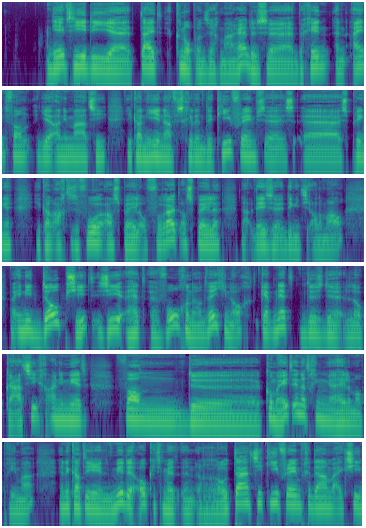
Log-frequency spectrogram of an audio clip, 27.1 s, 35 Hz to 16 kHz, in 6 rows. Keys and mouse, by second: 3.5 click, 4.2 click, 5.0 click, 5.5 click, 5.9 click, 6.4 click, 6.9 click, 7.7 click, 7.8 click, 8.9 click, 9.9 click, 11.2 click, 11.9 click, 13.5 middle click, 14.4 middle click, 16.1 click, 17.7-18.1 middle drag, 18.9 KP_Decimal, 19.9 middle click, 21.7-23.9 drag, 24.8 shift+middle drag, 25.8 shift+middle click, 26.1-26.6 middle drag, 26.8 shift+middle drag.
